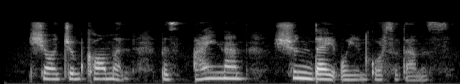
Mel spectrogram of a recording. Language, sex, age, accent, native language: Uzbek, female, 18-24, Jizzax, Uzbek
